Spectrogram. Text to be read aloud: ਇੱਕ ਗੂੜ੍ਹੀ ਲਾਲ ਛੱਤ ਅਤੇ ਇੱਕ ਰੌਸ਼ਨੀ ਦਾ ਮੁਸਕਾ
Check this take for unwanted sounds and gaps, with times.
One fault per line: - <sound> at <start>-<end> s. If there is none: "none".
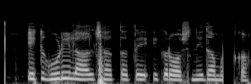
- dropout at 2.2-2.3 s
